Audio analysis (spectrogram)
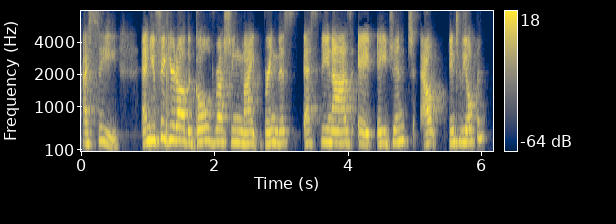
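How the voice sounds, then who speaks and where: Woman as a bright, wry sleuth's companion. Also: fairly high pitch, fairly even intonation, moderate pace, rough recording. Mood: inquisitive. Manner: wry, inquisitive. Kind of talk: old-time radio drama acting.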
